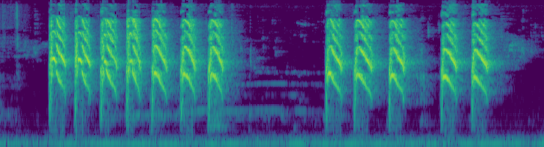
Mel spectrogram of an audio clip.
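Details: Parrot calling in a rapid string of about seven harsh, downward-slurred squawks, a pause, then five more, evenly spaced around a quarter-second apart, with a soft low hum beneath.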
